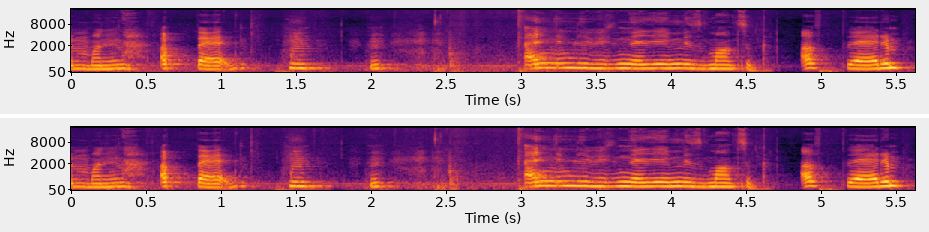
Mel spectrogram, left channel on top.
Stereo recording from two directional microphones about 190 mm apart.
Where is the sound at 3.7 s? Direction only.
20° right (ahead or behind).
